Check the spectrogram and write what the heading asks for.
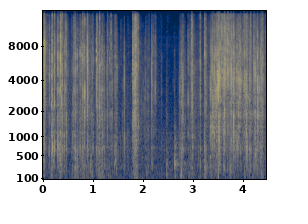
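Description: Foil trading-card booster pack being crinkled and torn open by hand: irregular crackling, with a sharp crack a little under two seconds in and denser crinkling near the end.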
